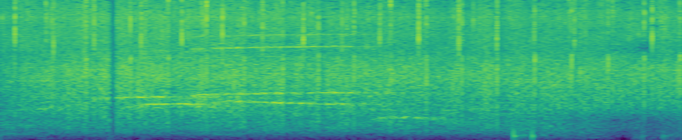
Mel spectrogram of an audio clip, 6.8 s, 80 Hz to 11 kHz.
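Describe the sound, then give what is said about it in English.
Fans at a high school sports event applaud a senior track and field athlete. Many hands clap in a broad, continuous wash that holds at a steady level for several seconds, with crowd noise mixed in. “Thank you to Mrs. Jack for all you do for all your students. And fans, let's have one more round of applause for number 11, Marcus Terwilliger.”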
